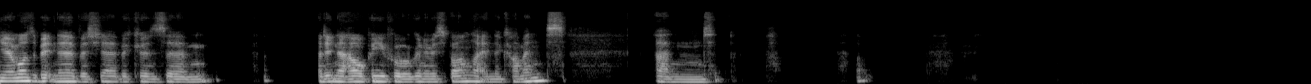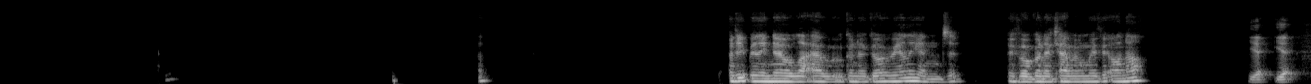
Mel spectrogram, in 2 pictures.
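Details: Adult who stutters, a stuttering advocate; real stuttering heard in conversational speech.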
